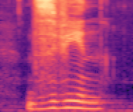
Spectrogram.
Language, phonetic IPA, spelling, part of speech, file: Ukrainian, [d͡zʲʋʲin], дзвін, noun, Uk-дзвін.ogg
- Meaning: bell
